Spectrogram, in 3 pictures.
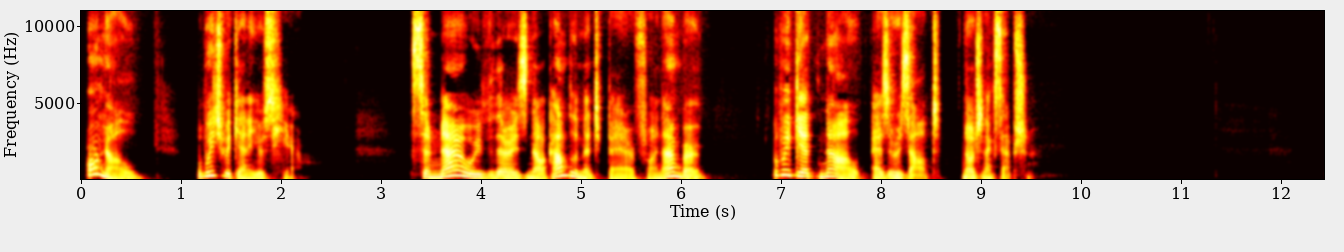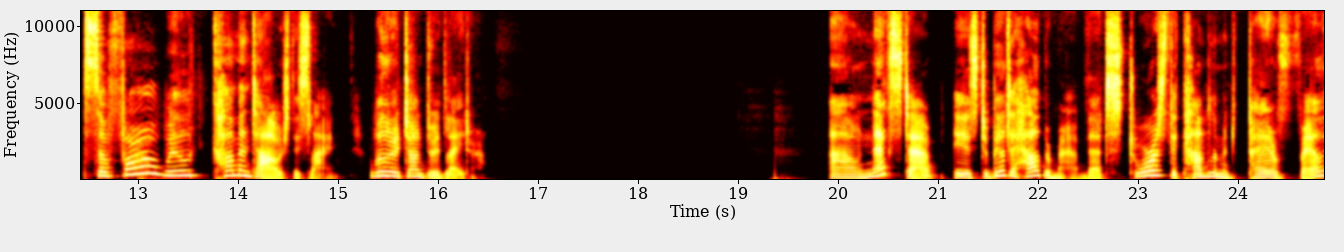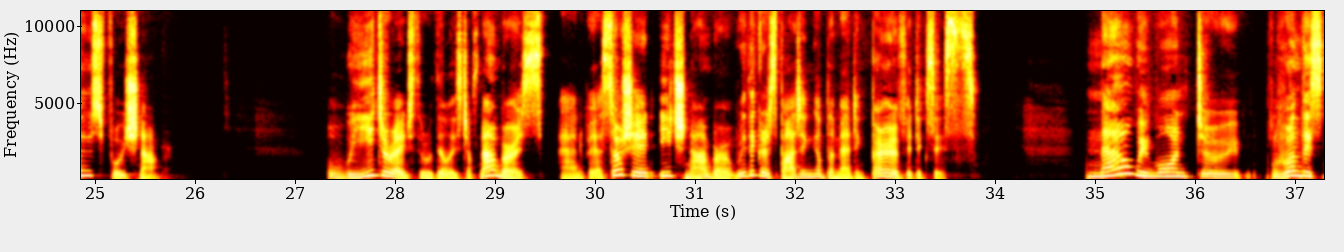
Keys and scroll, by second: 13.7 super+/, 26.8 Return, 33.7 Return.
